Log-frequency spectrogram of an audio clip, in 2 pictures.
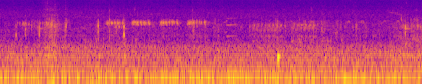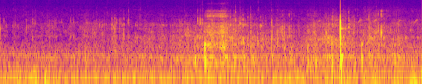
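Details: Common reed bunting song recorded at a distance: a short run of four or five thin, even notes repeated on one pitch, faint over a constant low rumble, with a few scattered clicks and rustles later.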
